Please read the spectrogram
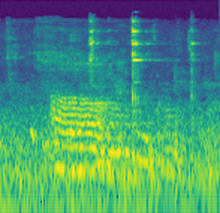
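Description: Glassware and tableware clinking three times in about a second, the middle clink the loudest with a brief ring, over low voices.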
